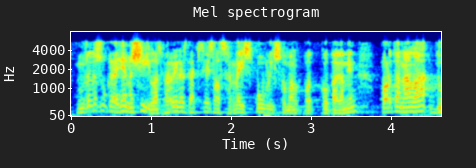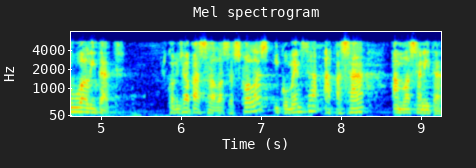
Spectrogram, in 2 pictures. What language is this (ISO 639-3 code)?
cat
